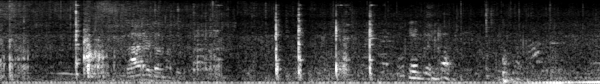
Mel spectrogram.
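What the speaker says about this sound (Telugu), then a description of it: "ఇదిగోండి మంచిగా దూరగా ఉడకబెట్టుకున్న బోటిని ఇలా మంచిగా వేసుకొని మొత్తం కలుపుకోవాలండి" Goat tripe (boti), boiled beforehand, stirred with onion masala in a pan at a Sankranti farm cooking session, giving a steady sizzle broken by several sharp scrapes and clinks of the spoon against the pan, with voices speaking under it.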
